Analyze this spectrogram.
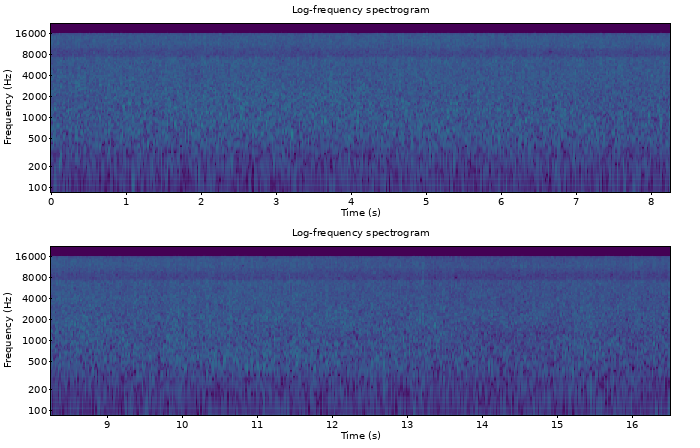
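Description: A shallow stream rushes and splashes loudly over rocks close by.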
